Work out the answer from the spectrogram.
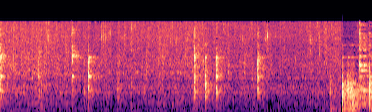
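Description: Diced raw chicken searing over high heat in oil with onion and sausage, sizzling steadily, with clicks and scrapes of a wooden spoon stirring it in the pan. A louder burst of sizzling and scraping comes near the end.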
